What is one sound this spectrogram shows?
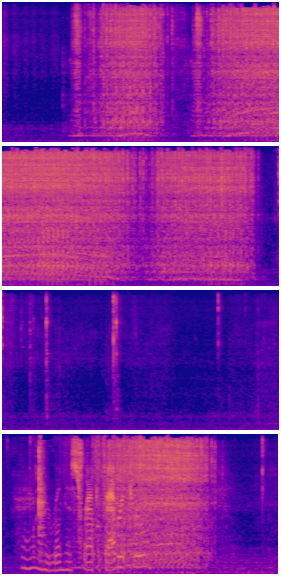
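An electric sewing machine runs and stitches in bursts.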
